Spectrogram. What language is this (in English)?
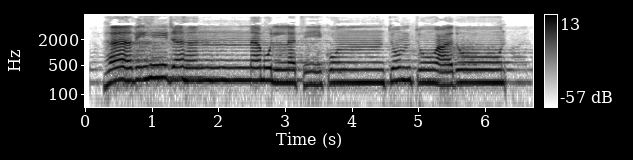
Arabic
